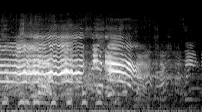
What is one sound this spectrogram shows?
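Young women scream with excitement close by.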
